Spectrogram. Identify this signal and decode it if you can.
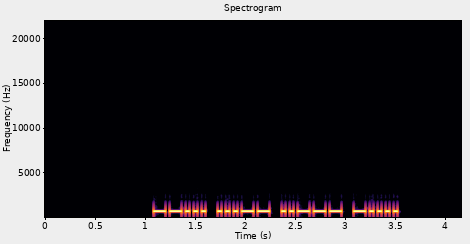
Morse code, heard as a keyed tone, about 30 wpm, 700 Hz. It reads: 7326
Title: Common Cut Numbers - 4-Digit 30wpm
